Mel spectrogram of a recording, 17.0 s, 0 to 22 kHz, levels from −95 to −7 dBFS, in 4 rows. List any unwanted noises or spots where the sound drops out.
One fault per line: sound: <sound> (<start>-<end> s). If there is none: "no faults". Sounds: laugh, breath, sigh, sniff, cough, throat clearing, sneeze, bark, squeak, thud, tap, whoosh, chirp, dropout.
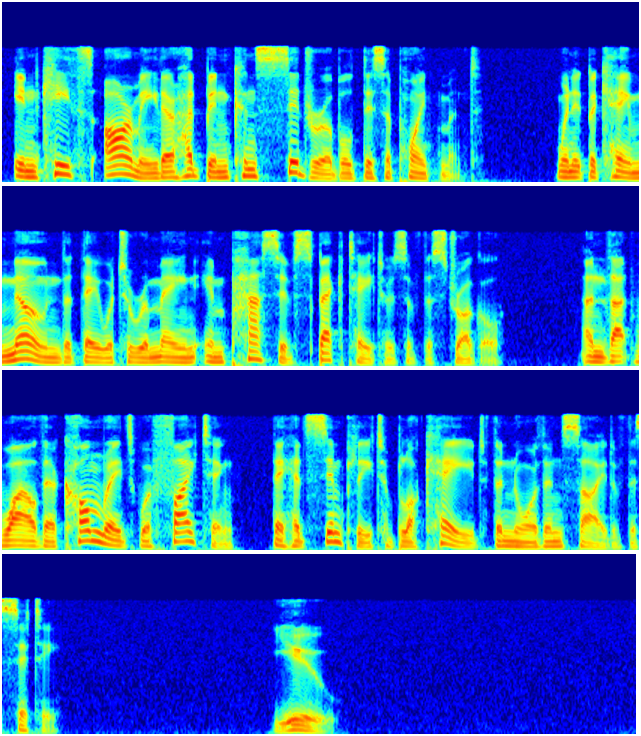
no faults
